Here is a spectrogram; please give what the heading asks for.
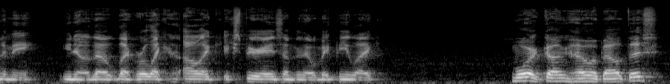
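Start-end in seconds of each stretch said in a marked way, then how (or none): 5.1-6.6 talking through a real yawn, drawn out and higher; words swelling into a yawn. Real, not acted. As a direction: let a yawn stretch the words slowly. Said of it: "I'm yawning".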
